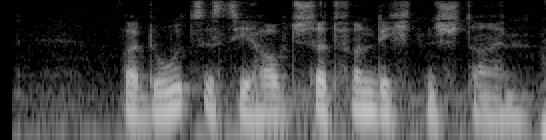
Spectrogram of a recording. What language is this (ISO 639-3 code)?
deu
